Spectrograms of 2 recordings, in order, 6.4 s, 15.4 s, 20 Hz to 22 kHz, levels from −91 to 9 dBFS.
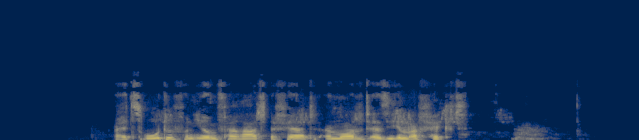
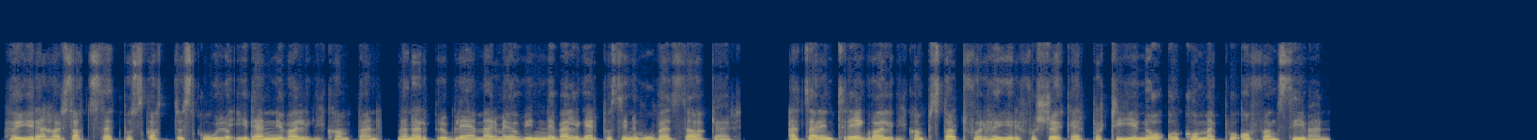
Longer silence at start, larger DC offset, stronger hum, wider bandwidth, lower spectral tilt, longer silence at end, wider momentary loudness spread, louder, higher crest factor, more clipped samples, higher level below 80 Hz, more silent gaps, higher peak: first, 1.15 s vs 0.05 s; neither; neither; second, 9.6 kHz vs 15.5 kHz; about the same, -6 dB/octave vs -6 dB/octave; second, 1.75 s vs 2.05 s; first, 11 LU vs 7 LU; about the same, -20 LUFS vs -18 LUFS; about the same, 20 dB vs 16 dB; neither; second, -74 dBFS vs -52 dBFS; second, none vs 7.44-7.85 s; about the same, -2 dBFS vs -2 dBFS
